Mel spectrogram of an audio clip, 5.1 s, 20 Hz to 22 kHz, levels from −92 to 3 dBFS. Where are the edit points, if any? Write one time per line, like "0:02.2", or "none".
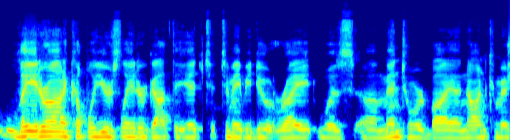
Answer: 0:02.1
